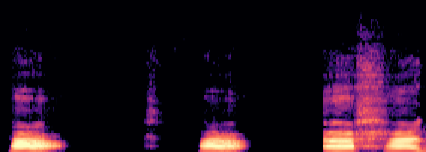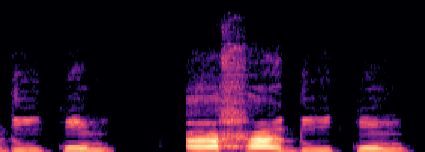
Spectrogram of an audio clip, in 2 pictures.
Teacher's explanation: ہا کا مخرج کیا ہے؟ وسط حلق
